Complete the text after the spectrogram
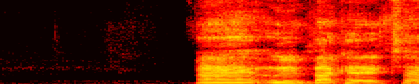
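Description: A young man speaks with excitement into a close microphone.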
